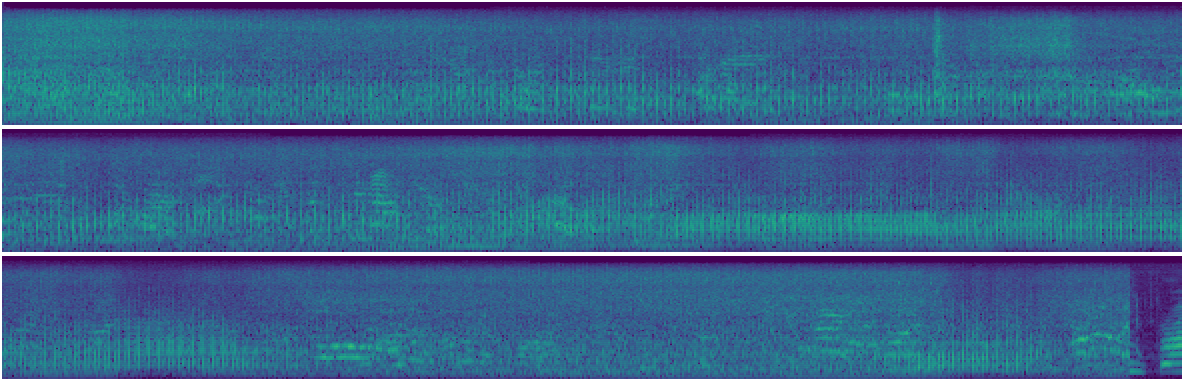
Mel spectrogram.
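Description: A small airplane coming in to land, its propeller engine droning loudly and steadily throughout, with the pitch shifting partway through, while people talk and chatter close by.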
